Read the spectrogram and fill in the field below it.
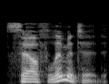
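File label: "self-limited", British English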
